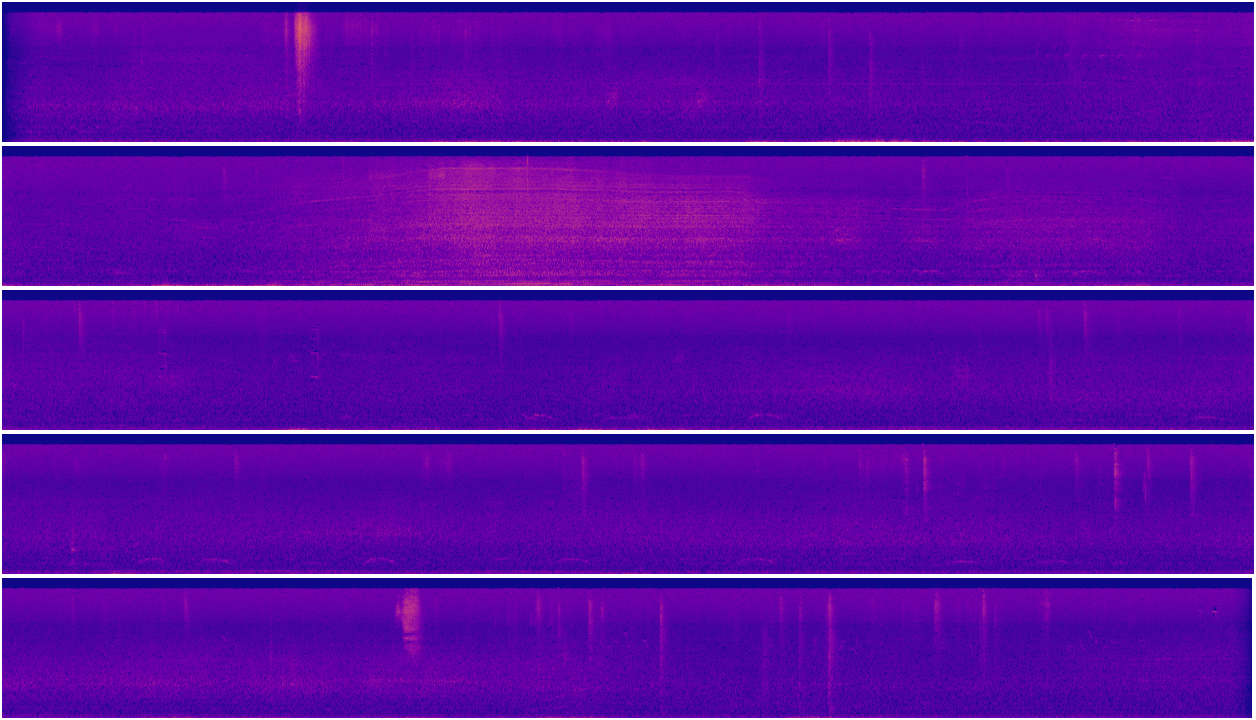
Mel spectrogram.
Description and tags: Ambience - morning - window - city - calm - pigeon
Morning ambience at a city window with occasionnal pigeons.
ambiance, ambience, birds, calm, city, field-recording, morning, pigeon, town, window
